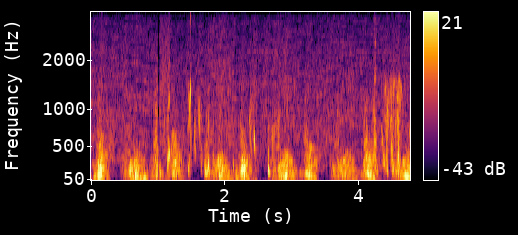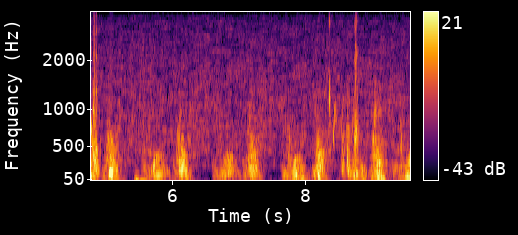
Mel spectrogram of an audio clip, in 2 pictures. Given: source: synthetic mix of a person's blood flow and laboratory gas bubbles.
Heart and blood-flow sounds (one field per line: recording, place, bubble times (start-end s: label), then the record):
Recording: Doppler ultrasound of blood flow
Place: precordium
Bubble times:
1.11-1.22 s: bubbles
1.44-1.80 s: bubbles
2.13-2.15 s: bubbles
2.37-2.49 s: bubbles
2.62-2.79 s: bubbles
4.08-4.13 s: bubbles
4.22-4.32 s: bubbles
4.34-4.68 s: bubbles
4.75-4.94 s: bubbles
8.34-8.48 s: bubbles
8.53-8.81 s: bubbles
From the record:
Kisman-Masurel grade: 221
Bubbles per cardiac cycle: several, 3 to 8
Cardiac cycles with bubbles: 10 to 50%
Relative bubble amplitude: barely perceptible (0.100 to 0.250)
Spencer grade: 2 (many but less than half of the cardiac periods contain bubble signals, singularly or in groups)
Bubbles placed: anywhere in the cardiac cycle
